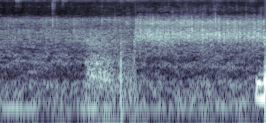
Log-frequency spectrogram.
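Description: Faint sizzling of semolina halwa cooking in ghee in a pan as it is stirred with a silicone spatula; the soft hiss grows slightly about half a second in.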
